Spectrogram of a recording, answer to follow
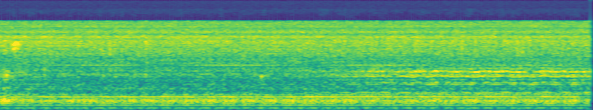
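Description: A steady electrical hum made of several even, unchanging tones, with no knocks or other events.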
